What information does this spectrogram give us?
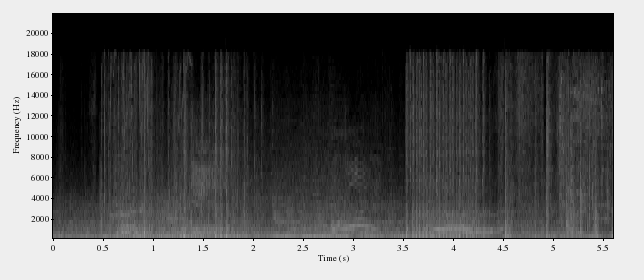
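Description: Gunfire with bullets flying during a battle between factions: dense, continuous bursts of sharp shots and cracks amid loud, noisy combat sounds.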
